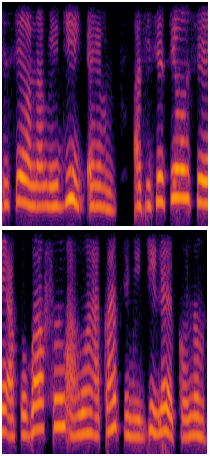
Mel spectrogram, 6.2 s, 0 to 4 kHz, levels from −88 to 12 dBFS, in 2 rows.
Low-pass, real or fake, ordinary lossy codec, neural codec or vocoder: 3.6 kHz; fake; Opus, 32 kbps; codec, 16 kHz in and 24 kHz out, 0.6 kbps, FireRedTTS-2 codec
